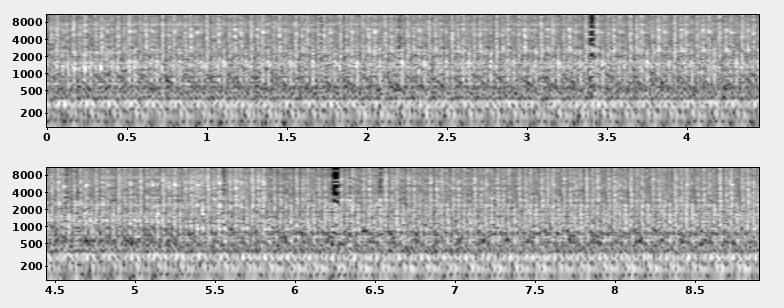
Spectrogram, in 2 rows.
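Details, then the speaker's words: VW T3 TDI after cylinder head swap and JB Weld piston repair, v-belt refitted, timing belt cover and coolant expansion bottle still off: steady even diesel clatter at idle, about 3.5 beats a second, no misses or knocks; running sweetly. "but uh let's just let's just have a listen and see how it's running now sounded pretty sweet to me"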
